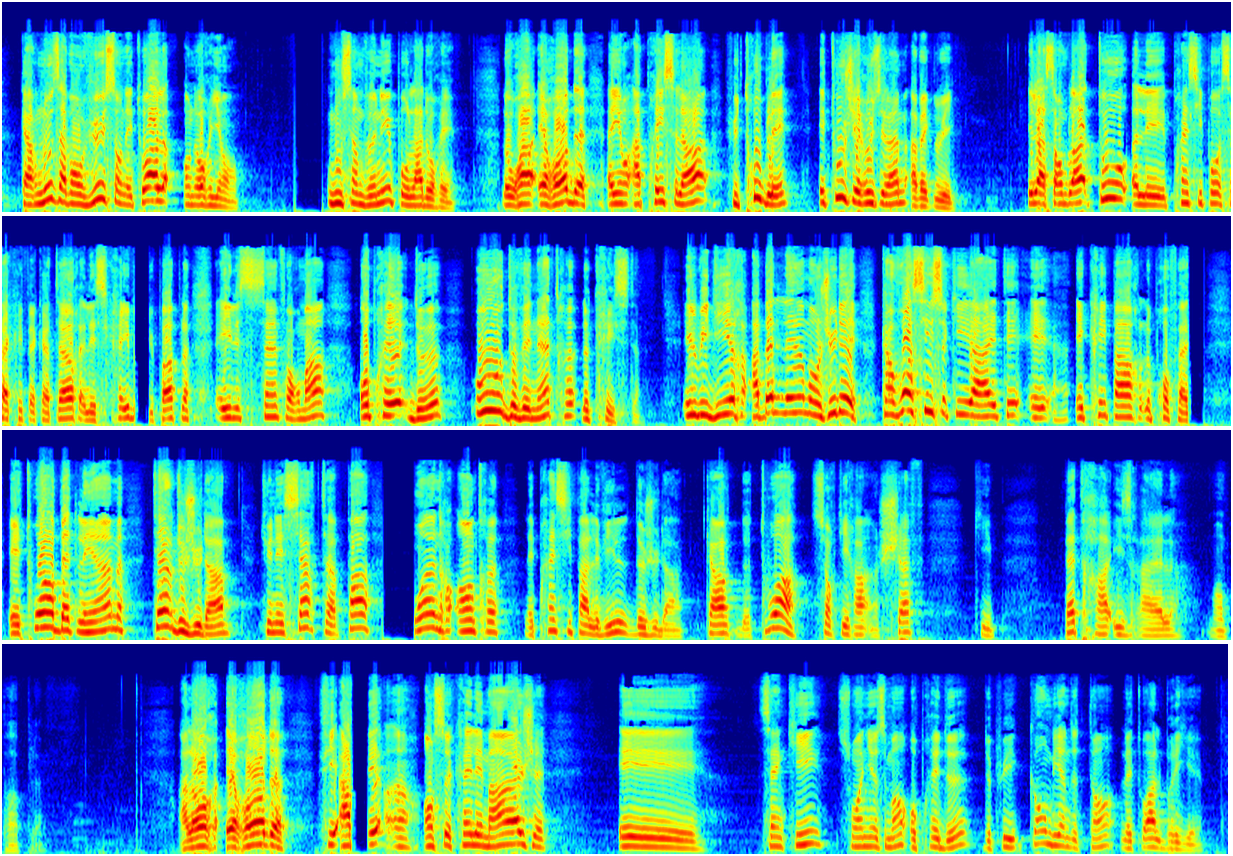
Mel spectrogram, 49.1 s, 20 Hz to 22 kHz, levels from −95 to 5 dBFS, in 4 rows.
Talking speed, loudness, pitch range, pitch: 135 wpm, -10 LUFS, 160-220 Hz, 185 Hz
